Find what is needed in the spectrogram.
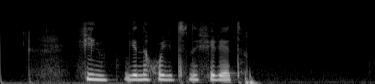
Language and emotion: Russian, neutral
